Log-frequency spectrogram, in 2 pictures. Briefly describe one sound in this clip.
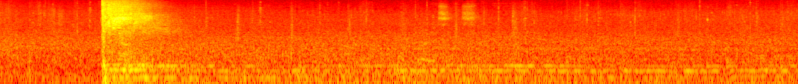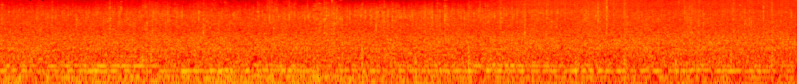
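A lightsaber hums steadily with a low drone.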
